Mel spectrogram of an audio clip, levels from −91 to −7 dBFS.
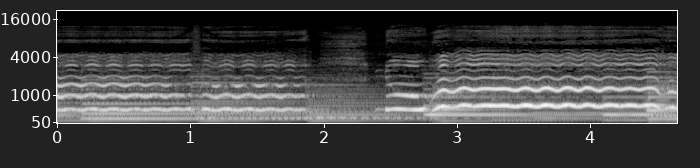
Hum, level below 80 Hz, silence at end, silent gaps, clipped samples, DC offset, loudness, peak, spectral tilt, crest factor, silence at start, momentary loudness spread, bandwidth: none; -68 dBFS; 0 s; none; under 0.1%; under 0.1%; -18 LUFS; -4 dBFS; -6.5 dB/octave; 14 dB; 0 s; 16 LU; 11 kHz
